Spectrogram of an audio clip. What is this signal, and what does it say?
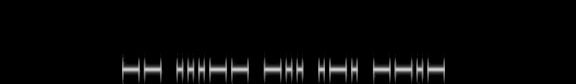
Morse code, heard as a keyed tone, about 22 wpm, 700 Hz. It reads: M3DRQ
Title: DXCC-100 Call Signs - 5 Characters - Repeated 2x - 22wpm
